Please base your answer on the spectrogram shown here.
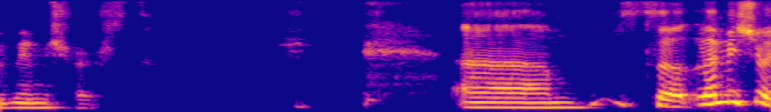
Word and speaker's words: Wimshurst: the veeam shirts okay i don't know how to pronounce the name right i believe it is an english name so it's either wing shirts or ventures if it's english it should be vimshurst um so let me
